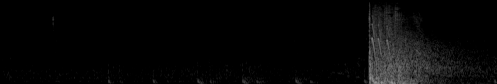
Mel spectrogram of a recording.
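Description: Bolt pistol in The Outer Worlds: a single loud gunshot blast with a decaying tail, preceded by quiet ticking and faint clicks.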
